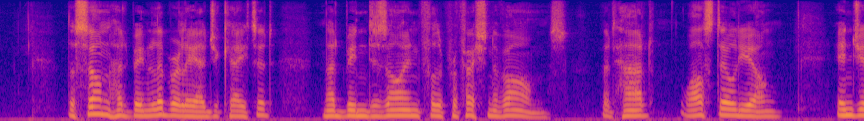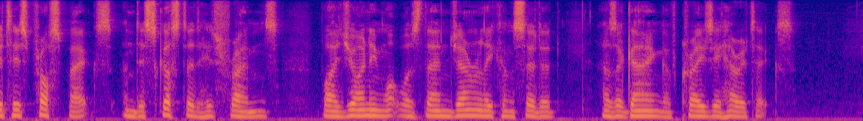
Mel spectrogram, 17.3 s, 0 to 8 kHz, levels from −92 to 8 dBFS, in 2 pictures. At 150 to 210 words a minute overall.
No: average, 140 wpm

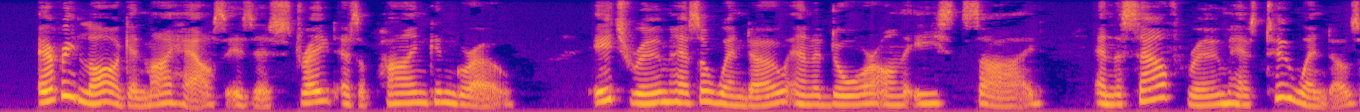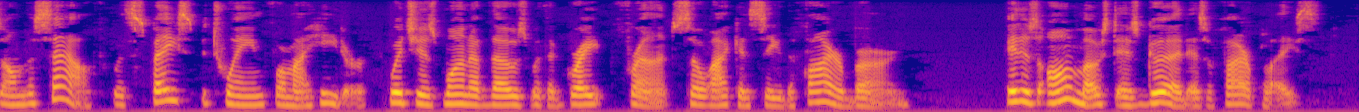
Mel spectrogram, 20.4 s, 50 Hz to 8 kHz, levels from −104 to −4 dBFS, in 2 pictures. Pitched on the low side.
No: high, 205 Hz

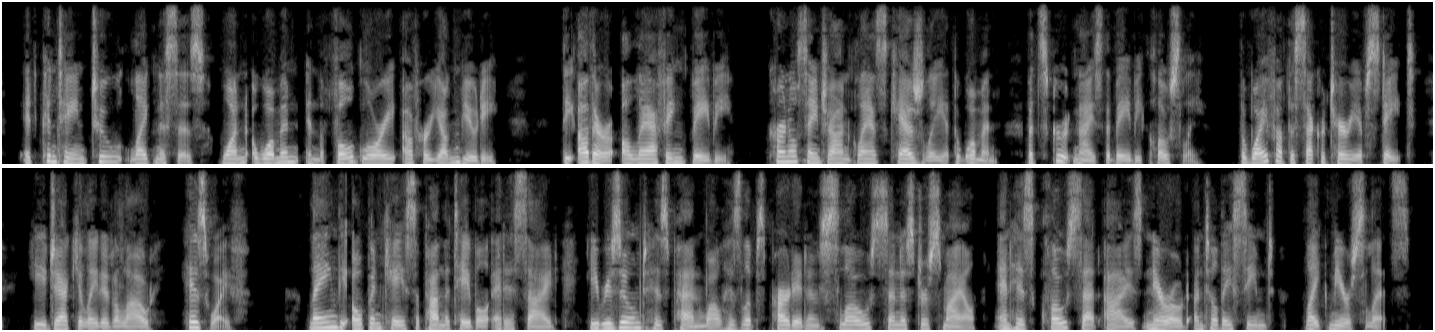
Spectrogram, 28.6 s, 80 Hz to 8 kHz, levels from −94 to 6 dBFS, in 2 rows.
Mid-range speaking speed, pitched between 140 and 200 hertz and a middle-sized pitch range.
Yes: average, 175 wpm; high, 190 Hz; average, 3.4 semitones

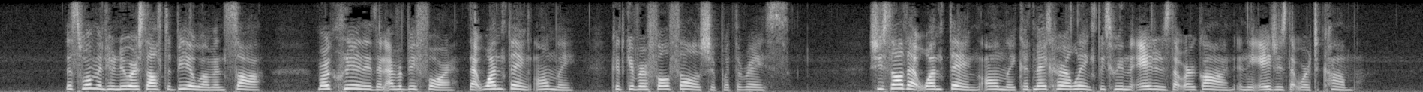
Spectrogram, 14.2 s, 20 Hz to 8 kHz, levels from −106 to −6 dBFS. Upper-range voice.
Yes: very high, 260 Hz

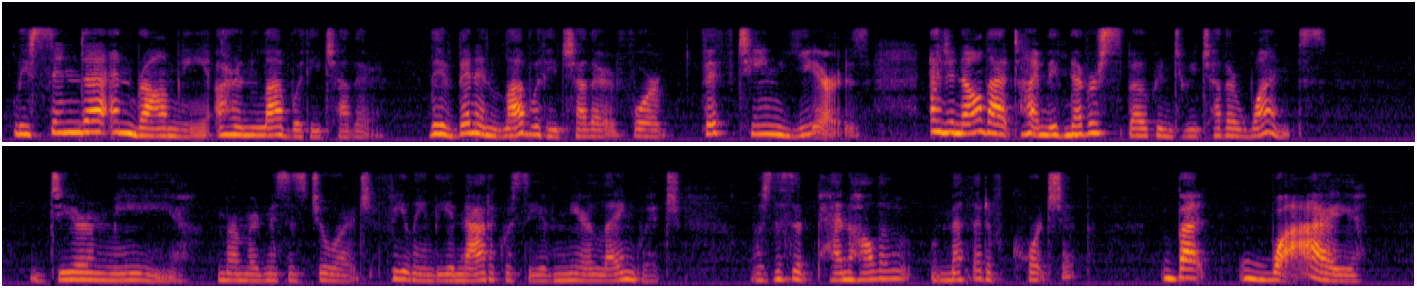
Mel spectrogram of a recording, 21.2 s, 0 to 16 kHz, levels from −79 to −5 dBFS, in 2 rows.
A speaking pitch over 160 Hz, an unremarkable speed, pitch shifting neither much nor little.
Yes: medium, 185 Hz; average, 150 wpm; average, 4.1 semitones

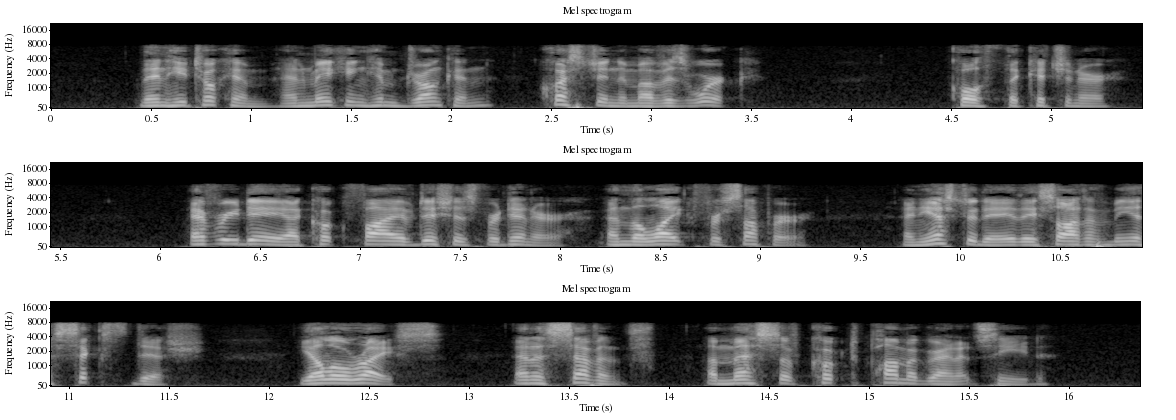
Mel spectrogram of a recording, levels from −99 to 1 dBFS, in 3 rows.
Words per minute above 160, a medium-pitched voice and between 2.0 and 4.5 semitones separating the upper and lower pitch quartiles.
Yes: average, 180 wpm; medium, 155 Hz; average, 3.5 semitones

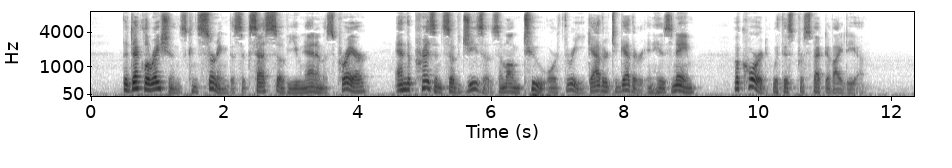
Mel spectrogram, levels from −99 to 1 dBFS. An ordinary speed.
No: slow, 130 wpm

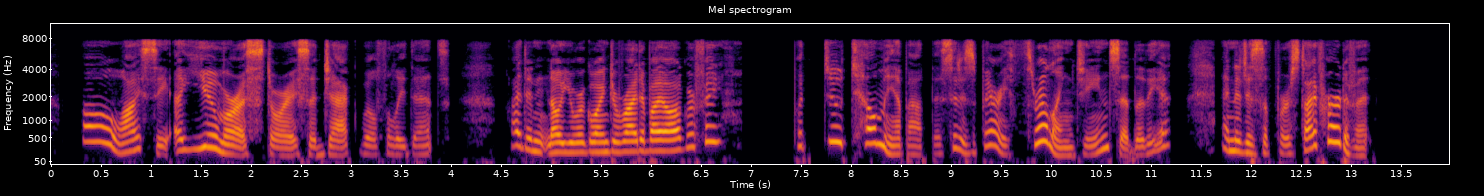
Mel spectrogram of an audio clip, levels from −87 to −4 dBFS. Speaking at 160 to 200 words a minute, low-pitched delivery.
No: average, 180 wpm; high, 200 Hz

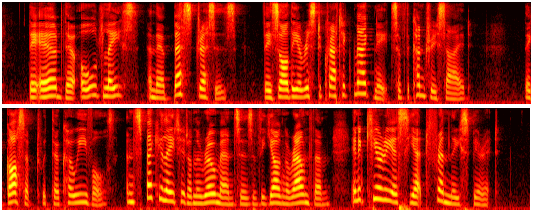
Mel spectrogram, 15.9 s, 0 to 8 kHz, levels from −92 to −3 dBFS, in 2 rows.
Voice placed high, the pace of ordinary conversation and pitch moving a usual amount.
Yes: high, 220 Hz; average, 145 wpm; average, 4.9 semitones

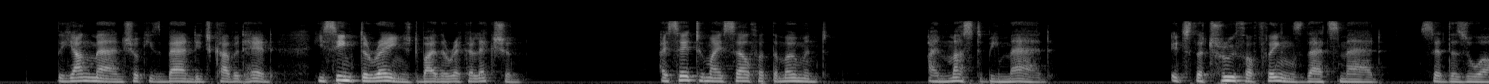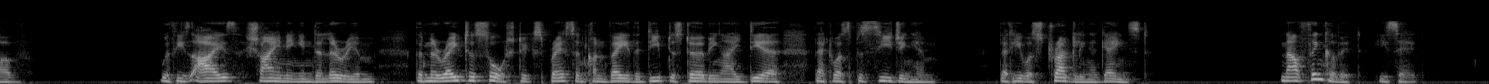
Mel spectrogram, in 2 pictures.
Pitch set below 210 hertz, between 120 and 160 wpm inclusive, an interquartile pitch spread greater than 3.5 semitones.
Yes: low, 135 Hz; slow, 135 wpm; average, 4.2 semitones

